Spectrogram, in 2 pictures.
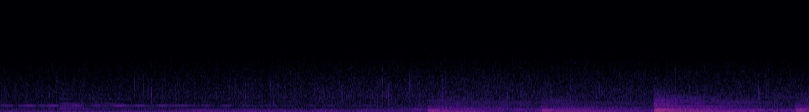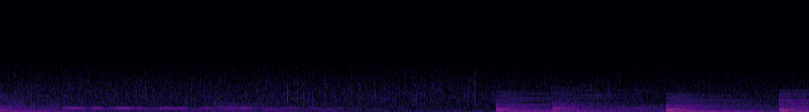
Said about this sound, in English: But then you realize that there are some very happy ducks out there, and the grass is getting greener and growing, and the trees and the flowers are appreciating this rain, and you can just stay inside and look at it through the window, safe and dry.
